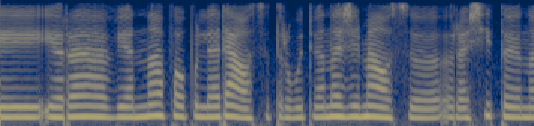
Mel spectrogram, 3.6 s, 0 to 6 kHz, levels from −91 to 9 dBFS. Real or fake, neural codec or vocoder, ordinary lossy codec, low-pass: real; none; Opus, 64 kbps; 5.4 kHz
